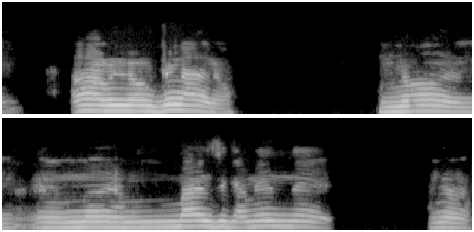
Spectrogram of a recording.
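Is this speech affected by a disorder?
Yes: ALS; non-bulbar form; over 3 years since onset.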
